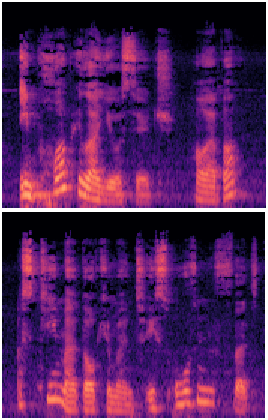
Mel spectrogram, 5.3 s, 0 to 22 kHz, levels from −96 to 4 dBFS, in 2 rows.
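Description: Nothing in the speech stood out as a technical problem on listening.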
